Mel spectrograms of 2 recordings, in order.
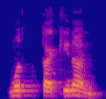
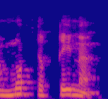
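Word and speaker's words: مُتْقَنًا: san'an akan sebagaimana ciptaan muttakinan yang sempurna bil iradati wal ikhtiyari dengan iradahnya Allah Ta'ala dan ikhtiarnya Allah Ta'ala. Titik dulu Ustaz. Ngekoma dulu. Jadi ini bacanya muttaqinan. Atqana dari atqana.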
